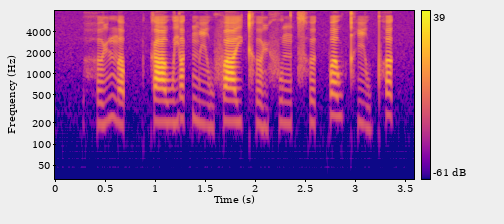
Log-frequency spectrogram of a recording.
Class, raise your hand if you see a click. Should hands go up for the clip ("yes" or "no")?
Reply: no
